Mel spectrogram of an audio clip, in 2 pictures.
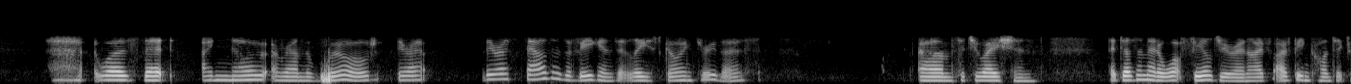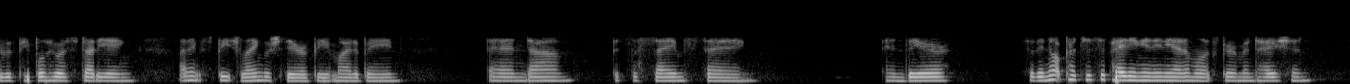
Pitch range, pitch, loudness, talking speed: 170-195 Hz, 180 Hz, -23 LUFS, 140 wpm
